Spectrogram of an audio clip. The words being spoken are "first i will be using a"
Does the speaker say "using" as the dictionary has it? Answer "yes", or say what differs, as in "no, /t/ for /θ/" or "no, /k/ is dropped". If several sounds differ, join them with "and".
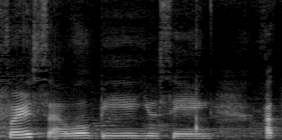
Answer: no, /s/ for /z/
